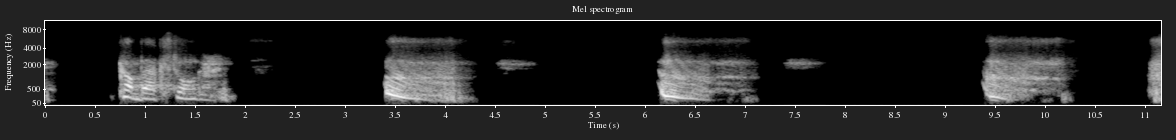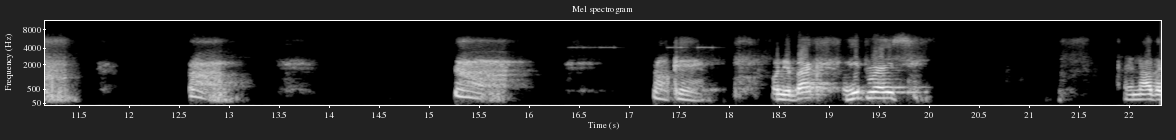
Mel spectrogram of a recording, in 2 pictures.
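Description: A man speaks in short, calm bursts, heard clearly as if through a microphone.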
